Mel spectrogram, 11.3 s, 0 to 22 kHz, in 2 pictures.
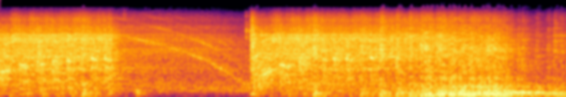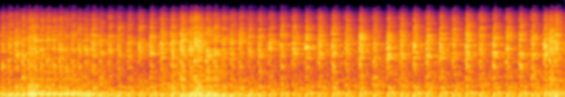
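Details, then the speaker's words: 1989 Nissan 240SX single-cam engine, started after fixing a serious intake leak behind the MAF; lumpy, uneven idle with irregular stumbles that smooth slightly with revs; runs a little better but still misfires at low RPM. "So it doesn't run that much better. It runs a little bit better. You can tell it's trying to idle a little bit better, but it's still misfiring at low RPM."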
